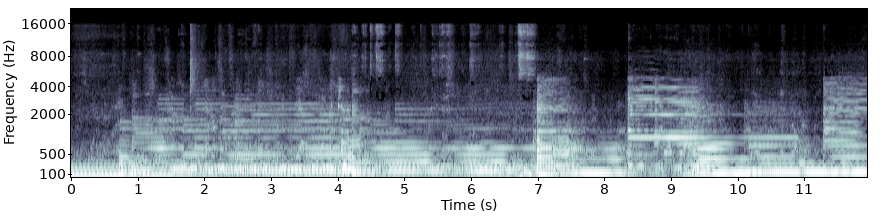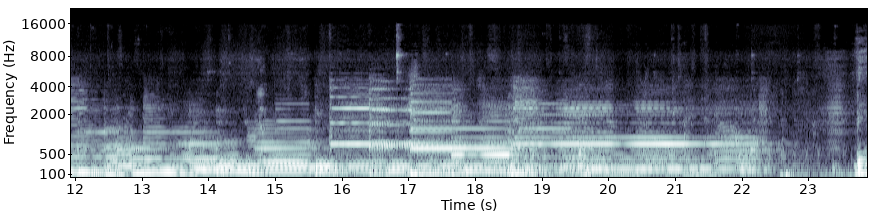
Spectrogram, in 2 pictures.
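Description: Live rock band playing an instrumental intro: electric guitar playing held chords and single-note lines over bass, with a long low note underneath for about the first seven seconds.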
